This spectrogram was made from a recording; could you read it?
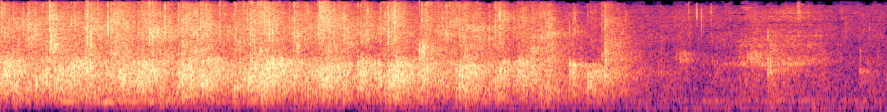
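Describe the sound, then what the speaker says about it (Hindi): An audience claps loudly in sustained applause that holds steady for about three seconds, then quickly fades to a few scattered claps. "तालियों की जो खनक है ना वो बहुत दूर तक जानी चाहिए"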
